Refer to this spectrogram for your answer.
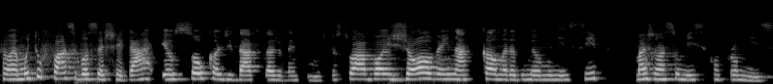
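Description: A plain, everyday voice, fairly quick in tempo and fairly even in intonation. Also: woman, fairly high pitch for a woman. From Brazil, interior of Ceará (sertão). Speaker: rural trade union youth leader. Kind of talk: online panel debate. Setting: online live stream.

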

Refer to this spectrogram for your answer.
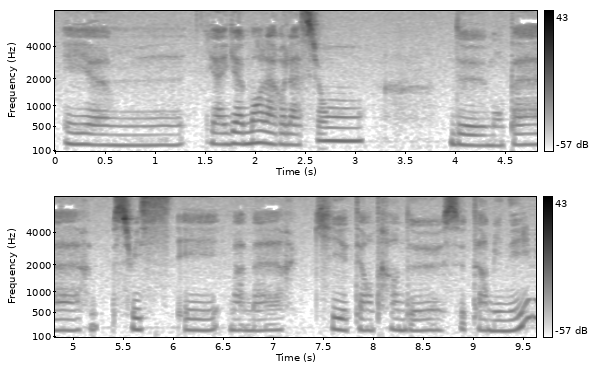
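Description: A woman's somewhat breathy, medium-pitched voice with a dark, mellow tone, very slow and full of long, frequent pauses. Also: fairly even intonation. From Vietnam. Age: 20s. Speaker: spiritual podcast host. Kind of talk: personal testimony. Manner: hesitant, with frequent fillers.

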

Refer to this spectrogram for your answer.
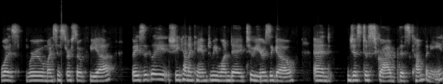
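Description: A woman with a Canadian accent speaks in a normal speaking voice at a medium pitch, with fairly even intonation and a fairly slow pace. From Canada. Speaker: yacht chef and hostess. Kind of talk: casual chat.

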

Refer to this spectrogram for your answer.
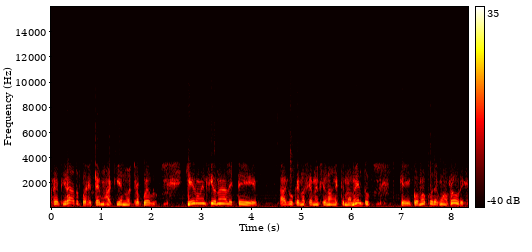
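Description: With music in the background, the speech moves at a fairly quick pace with ordinary pitch variation. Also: man. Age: old. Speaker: retired politician. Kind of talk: radio interview. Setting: radio studio.

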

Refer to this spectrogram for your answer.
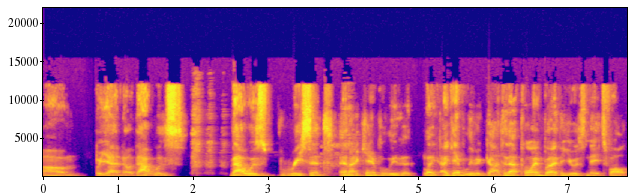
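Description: A man with a normal speaking voice talks at a moderate pace in a fairly low pitch, with ordinary pitch variation. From Canada. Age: 20s. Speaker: podcast guest. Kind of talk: casual chat. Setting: video call.

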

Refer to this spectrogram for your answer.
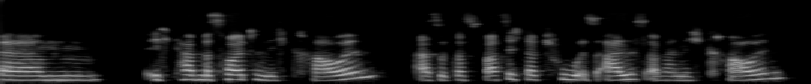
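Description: A woman speaks in a plain, everyday voice at a medium pitch. Her intonation is fairly even and her pace moderate. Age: 30s. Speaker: amateur long-distance cyclist. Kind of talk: casual interview.

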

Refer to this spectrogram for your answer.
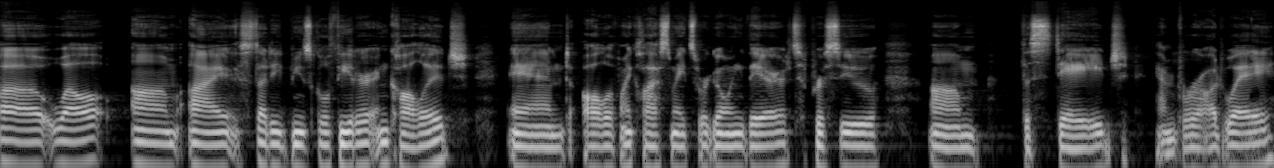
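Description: Speaking very slowly, a man with an American accent keeps a fairly low pitch, a monotone, flat intonation and very even loudness. The recording is very clean, with a silent background. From southern Indiana near Louisville, Kentucky. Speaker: drag queen. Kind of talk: casual interview.

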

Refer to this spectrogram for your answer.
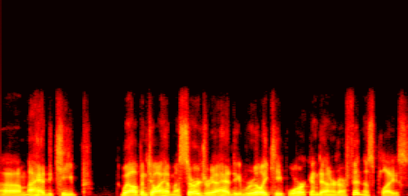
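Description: Someone with an American accent talks at a fairly quick pace in a normal speaking voice, with ordinary pitch variation, a dry, close sound with no echo and a quiet background. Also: man. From West Virginia. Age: 60s. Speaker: cancer patient and fitness instructor. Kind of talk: interview testimony.

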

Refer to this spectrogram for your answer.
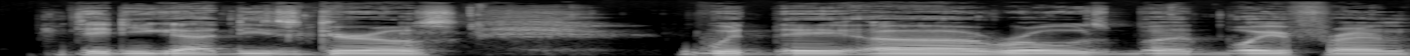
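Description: A man speaks at a fairly slow pace in an unremarkable speaking voice. His pitch is fairly low and his intonation fairly even. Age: 30s. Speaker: podcast co-host. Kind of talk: casual chat. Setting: video recording.

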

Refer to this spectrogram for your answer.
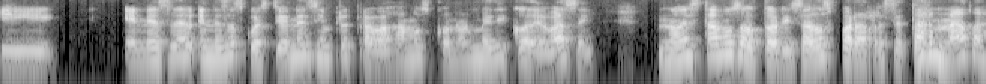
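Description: A woman's plain, everyday voice, medium in pitch with ordinary pitch variation, at a moderate pace in a dry, close sound with no echo. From Mexico, Temixco, Morelos. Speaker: nutrition student. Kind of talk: casual chat.

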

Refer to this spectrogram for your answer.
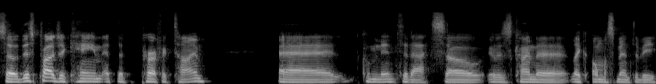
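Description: With a Dublin accent, the speaker keeps a moderate pace and fairly even intonation in a very clean recording with a silent background and a dry, close sound with no echo. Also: man, medium pitch for a man. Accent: Irish, Dublin. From Dublin, Ireland (Glasnevin). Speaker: musician. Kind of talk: casual chat.

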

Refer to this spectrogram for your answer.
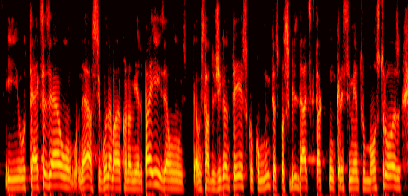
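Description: Music plays in the background as a man talks with fairly even intonation. The sound is dry and close, with no echo. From southern Brazil, Santa Catarina. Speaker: airline pilot. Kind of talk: casual interview.

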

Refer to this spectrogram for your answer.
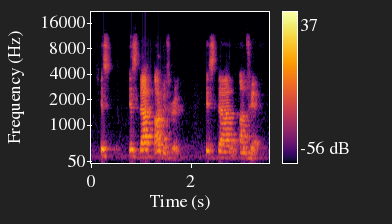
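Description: A man in an Arabic accent at a moderate pace. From Jordan. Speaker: professor. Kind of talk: lecture. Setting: stage with audience.

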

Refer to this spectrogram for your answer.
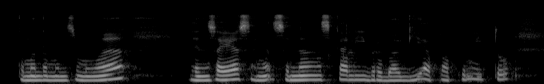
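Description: In a quiet background, a woman speaks at a moderate pace in a dark, mellow, somewhat breathy tone with fairly even intonation. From West Sumatra (Minang, Pariaman family). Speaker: podcaster, housewife and writer. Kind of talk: solo podcast introduction. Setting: recorded late at night.

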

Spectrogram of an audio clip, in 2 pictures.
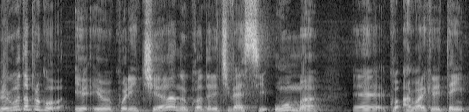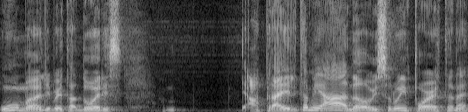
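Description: With very wide pitch swings, a man speaks at a moderate pace in a fairly high pitch. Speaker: football podcast host. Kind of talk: casual chat. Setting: online call.

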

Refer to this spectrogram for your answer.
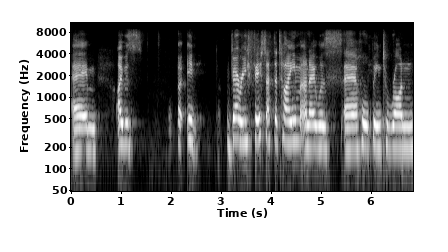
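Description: In an Irish accent, a woman speaks with fairly even intonation over a quiet background. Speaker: amateur runner and former tennis player. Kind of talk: interview.

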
